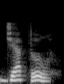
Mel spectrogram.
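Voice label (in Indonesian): "jatuh", Indonesian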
